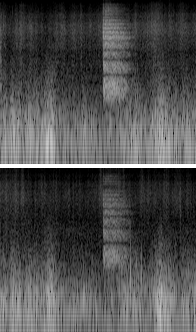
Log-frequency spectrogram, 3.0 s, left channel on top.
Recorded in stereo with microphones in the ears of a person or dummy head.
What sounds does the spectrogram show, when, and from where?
1.5 s a gunshot: 30° left (ahead or behind)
